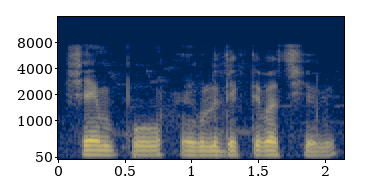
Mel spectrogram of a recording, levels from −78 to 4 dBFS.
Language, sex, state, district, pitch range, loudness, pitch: Bengali, male, Tripura, West Tripura, 110-115 Hz, -18 LUFS, 115 Hz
